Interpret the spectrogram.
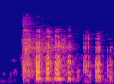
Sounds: Laughter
